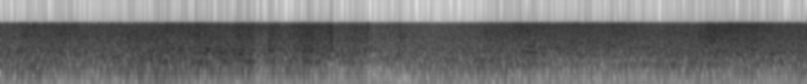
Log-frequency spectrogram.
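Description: Steady splashing and wash of swimming-pool water, with a swimmer's backstroke-start entry splash about three seconds in.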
